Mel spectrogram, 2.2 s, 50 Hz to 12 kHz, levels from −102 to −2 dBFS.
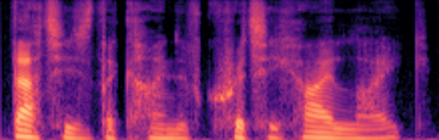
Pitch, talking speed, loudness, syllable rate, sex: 115 Hz, 220 wpm, -25 LUFS, 4.4 syllables/s, male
